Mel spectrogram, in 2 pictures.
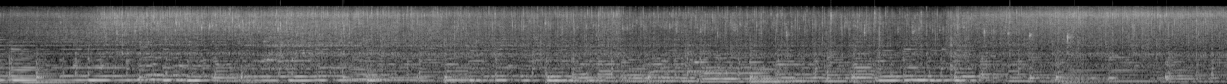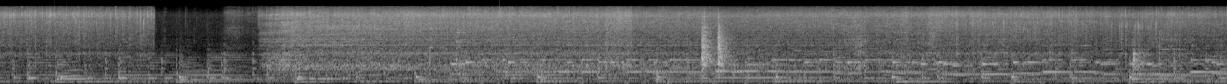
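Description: Dried barberries and sugar sizzling steadily as they fry in melted fat in a stainless steel saucepan. The sizzle drops out briefly about 14 seconds in.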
